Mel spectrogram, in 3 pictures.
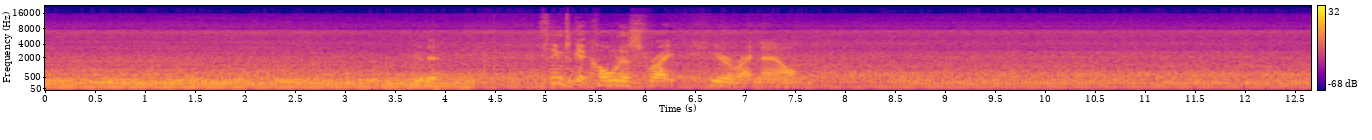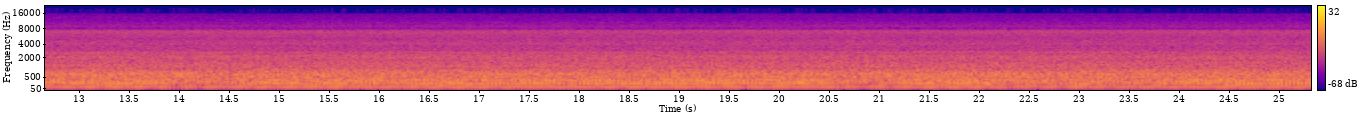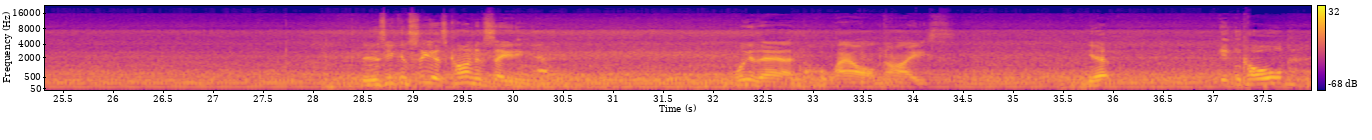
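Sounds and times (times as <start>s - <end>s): air conditioner blower rushing: 0.0s - 37.9s
constant low hum: 27.6s - 37.9s.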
